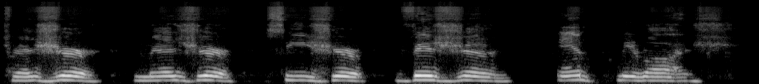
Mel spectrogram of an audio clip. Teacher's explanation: Then we have the palatal fricatives. One is voiced, which is found in words like treasure, measure, seizure, vision, and mirage.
